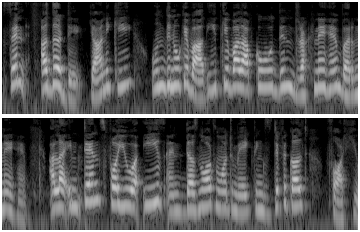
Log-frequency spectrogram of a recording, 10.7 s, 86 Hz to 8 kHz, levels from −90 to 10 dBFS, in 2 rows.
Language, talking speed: Urdu, 195 wpm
